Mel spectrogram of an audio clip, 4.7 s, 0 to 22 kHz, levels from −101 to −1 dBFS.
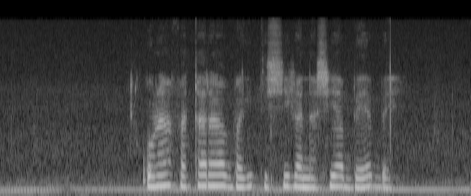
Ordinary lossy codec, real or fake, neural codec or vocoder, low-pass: none; real; none; 14.4 kHz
